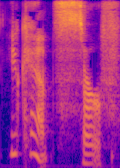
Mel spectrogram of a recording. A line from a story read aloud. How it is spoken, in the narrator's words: scoffed Jeannie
